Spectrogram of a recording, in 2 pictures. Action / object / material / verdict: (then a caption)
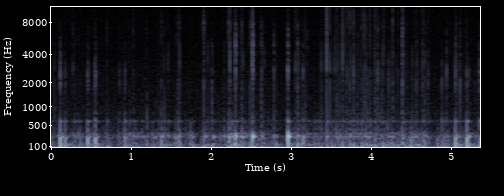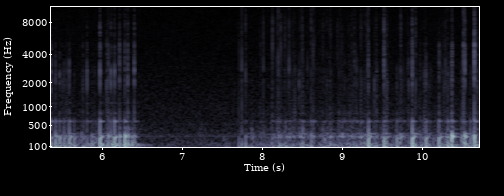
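scrape / metal mesh microphone grille / metal mesh / none. Long acrylic nails scratch fast across the black metal mesh dome grille of an uncovered Blue Yeti microphone. The result is a dense, crackling patter of quick scrapes, heavy in the low end with a faint steady tone underneath. The scratching drops away briefly past the middle, then resumes just as busy.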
